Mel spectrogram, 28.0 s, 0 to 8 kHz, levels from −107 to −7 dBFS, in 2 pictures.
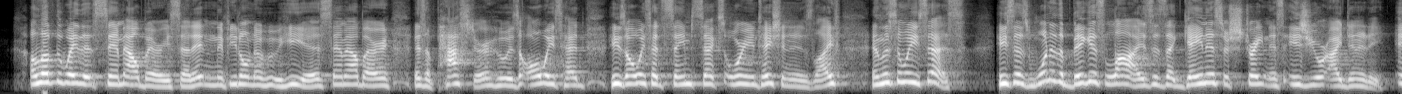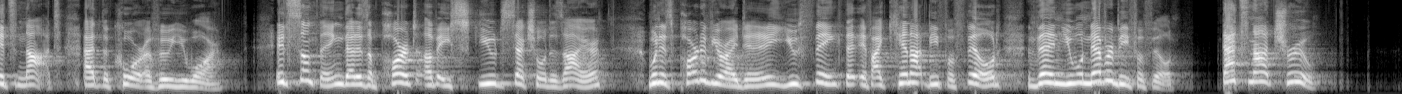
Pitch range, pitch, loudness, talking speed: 185-240 Hz, 210 Hz, -17 LUFS, 210 wpm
